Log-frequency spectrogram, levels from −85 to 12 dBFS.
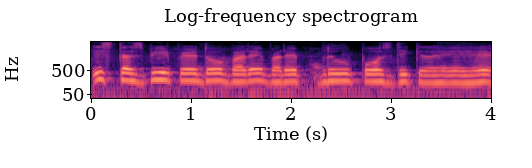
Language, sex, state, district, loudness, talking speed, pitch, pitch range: Hindi, female, Arunachal Pradesh, Papum Pare, -16 LUFS, 165 wpm, 180 Hz, 170-190 Hz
